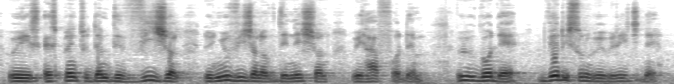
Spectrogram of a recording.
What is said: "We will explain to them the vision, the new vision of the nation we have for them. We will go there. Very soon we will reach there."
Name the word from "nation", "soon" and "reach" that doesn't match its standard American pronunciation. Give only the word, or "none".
none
